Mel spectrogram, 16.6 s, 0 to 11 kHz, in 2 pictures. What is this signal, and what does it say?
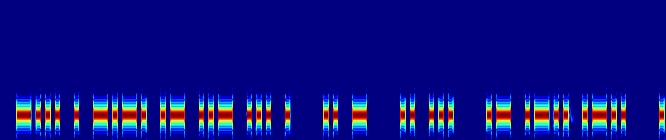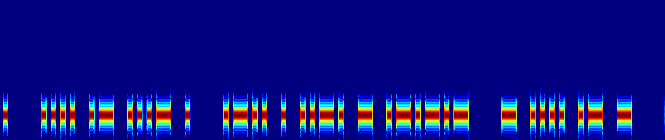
Morse code, heard as a keyed tone, about 20 wpm, 600 Hz. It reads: BECAUSE IT IS ALL I HAVE LEFT. THAT
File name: the old man and the sea part 2 20wpm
